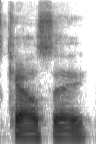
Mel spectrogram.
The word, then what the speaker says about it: Calcei: So people pronounce it all sorts of different ways, but it's Calcei, and that means shoes in Latin.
